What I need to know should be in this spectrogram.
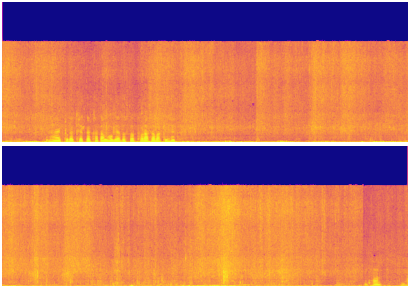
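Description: A young man speaks close to the microphone.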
